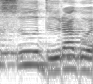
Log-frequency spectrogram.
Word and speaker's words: soothe: 발음 특이하죠? 수드라고 해요.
